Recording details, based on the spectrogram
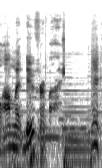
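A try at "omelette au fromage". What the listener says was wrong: I believe it's. I don't know how to pronounce it, but it's AU instead of DU. It's my understanding that the omelette du fromage was a mistranslation.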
